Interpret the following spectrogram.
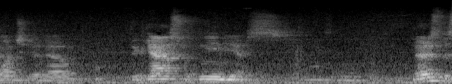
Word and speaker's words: gastrocnemius: You don't have to pronounce the C, I'm pronouncing it now, so you know that it's there, so you don't get confused with stomach.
